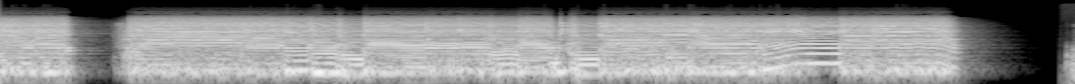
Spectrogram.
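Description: Overdriven electric guitar through an amp modeler with a big room reverb added, playing loud sustained phrases after a brief pause and ringing out into a short silence near the end.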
